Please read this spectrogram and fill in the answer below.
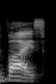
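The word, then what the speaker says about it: Weisz: I'm a I'm a huge Rachel Vice. Uh W I S Z. It's pronounced Vice.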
